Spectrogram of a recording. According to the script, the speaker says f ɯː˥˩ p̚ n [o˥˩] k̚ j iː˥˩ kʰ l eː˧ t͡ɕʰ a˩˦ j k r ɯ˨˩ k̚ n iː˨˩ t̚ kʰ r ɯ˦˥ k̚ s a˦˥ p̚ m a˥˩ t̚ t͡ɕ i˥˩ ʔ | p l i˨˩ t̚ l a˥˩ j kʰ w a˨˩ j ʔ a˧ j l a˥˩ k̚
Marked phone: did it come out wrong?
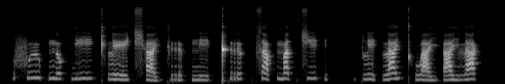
no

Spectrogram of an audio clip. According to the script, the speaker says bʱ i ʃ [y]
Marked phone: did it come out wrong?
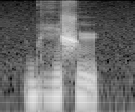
no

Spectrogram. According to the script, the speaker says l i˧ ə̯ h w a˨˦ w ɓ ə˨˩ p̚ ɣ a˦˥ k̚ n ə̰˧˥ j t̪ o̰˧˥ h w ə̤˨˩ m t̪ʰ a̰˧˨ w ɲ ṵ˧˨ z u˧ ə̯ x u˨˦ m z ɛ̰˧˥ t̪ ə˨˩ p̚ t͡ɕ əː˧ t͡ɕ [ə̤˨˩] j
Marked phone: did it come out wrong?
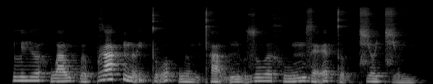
no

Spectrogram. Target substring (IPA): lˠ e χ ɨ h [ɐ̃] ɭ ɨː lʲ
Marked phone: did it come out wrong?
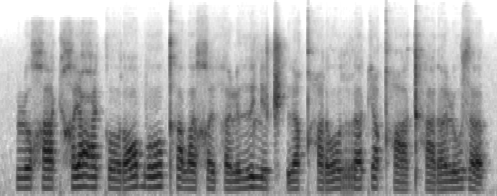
yes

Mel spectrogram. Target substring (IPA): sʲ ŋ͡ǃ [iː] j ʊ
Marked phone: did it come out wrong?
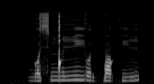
no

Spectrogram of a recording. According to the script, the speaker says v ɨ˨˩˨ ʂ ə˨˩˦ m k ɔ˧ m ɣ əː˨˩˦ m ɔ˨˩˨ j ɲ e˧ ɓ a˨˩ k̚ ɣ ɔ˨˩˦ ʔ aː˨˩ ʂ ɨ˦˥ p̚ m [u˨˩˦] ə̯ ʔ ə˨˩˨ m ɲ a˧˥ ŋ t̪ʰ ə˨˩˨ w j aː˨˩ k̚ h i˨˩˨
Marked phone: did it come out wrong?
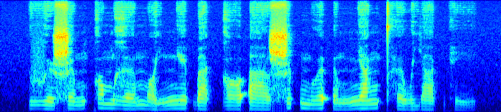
yes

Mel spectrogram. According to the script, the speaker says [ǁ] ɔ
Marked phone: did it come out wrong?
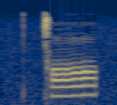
yes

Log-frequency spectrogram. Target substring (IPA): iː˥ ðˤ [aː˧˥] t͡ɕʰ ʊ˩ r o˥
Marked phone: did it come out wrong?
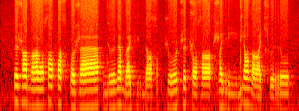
yes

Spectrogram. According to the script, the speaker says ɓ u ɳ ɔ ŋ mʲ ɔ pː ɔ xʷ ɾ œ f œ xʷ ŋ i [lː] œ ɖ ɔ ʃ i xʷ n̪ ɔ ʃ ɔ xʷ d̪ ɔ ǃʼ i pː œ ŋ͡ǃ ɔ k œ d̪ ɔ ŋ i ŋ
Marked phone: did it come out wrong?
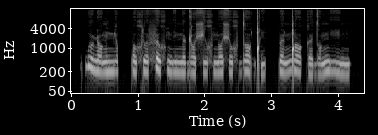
yes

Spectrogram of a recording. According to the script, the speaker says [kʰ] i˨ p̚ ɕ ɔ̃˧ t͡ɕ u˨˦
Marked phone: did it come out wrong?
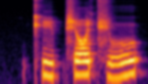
no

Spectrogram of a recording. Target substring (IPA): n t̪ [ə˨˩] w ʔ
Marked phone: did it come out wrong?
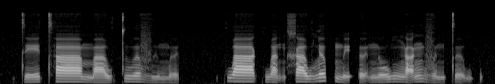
yes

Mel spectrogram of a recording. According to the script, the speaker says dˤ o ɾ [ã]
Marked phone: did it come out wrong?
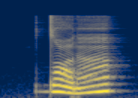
no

